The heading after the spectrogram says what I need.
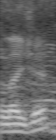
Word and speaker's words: leisure: No, this is more for leisure. Oh, okay. Can I just tell you, it's pronounced leisure.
